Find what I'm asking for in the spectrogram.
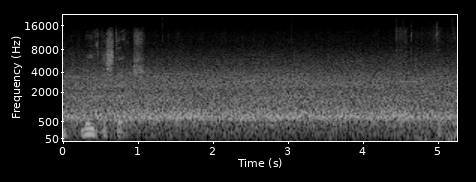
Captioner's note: cheering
